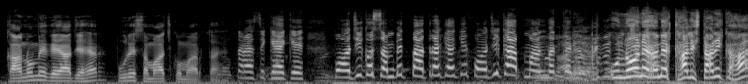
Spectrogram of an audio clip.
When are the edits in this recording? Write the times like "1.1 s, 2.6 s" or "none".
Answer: 2.3 s, 6.0 s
